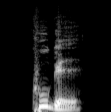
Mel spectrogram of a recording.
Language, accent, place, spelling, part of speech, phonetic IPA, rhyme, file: German, Germany, Berlin, kugel, verb, [ˈkuːɡl̩], -uːɡl̩, De-kugel.ogg
- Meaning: inflection of kugeln: 1. first-person singular present 2. singular imperative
